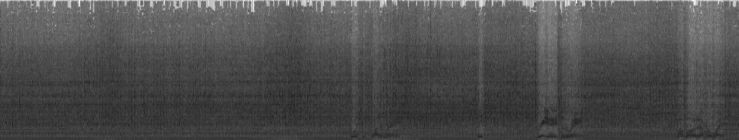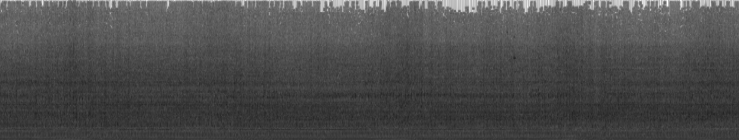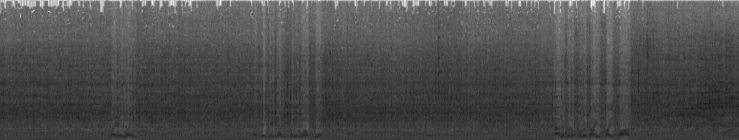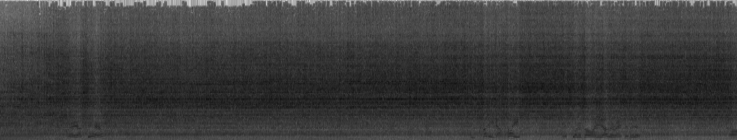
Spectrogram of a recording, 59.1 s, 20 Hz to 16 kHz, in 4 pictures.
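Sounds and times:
large engine running: 0.0s - 59.0s
voices: 43.4s - 46.6s.

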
